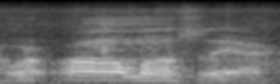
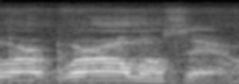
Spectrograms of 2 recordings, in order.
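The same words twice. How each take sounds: First: Slow, with "almost" stretched out; drawn-out emphasis. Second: Said in the usual way. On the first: Real, not acted. Repeats it, drawn out.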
